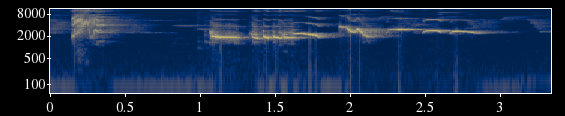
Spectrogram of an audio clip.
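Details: Oriental magpie-robin (kacer) lure song: a sharp chirp followed by a long flowing run of clear whistled notes that slide downward and level off.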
